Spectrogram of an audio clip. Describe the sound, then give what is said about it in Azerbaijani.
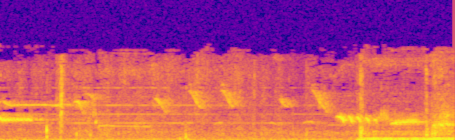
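Birds singing with many quick, high chirps and tweets, faint over a low, steady background rumble. “Quşlarınız çox gözəl oxuyurlar.”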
